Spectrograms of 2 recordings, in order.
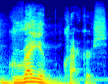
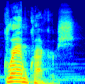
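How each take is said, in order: First: It uses the British pronunciation of graham. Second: It uses the American pronunciation of graham. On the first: The speaker calls it wrong. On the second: The speaker calls it right.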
